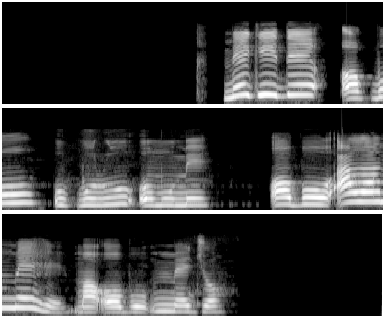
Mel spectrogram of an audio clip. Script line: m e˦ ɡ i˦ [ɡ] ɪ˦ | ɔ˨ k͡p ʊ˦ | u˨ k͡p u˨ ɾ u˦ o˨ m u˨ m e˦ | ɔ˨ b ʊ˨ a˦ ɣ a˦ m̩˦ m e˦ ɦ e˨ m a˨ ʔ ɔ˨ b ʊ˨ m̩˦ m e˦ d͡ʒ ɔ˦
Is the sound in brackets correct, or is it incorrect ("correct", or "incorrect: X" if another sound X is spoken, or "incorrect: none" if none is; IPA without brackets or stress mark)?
incorrect: d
